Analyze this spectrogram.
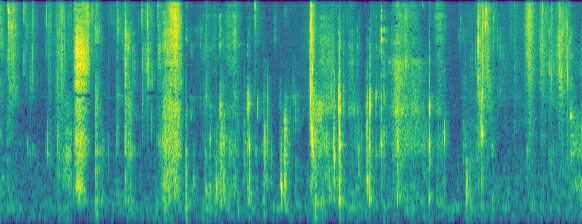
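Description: A young man bites into soft pastry with a squelch.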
